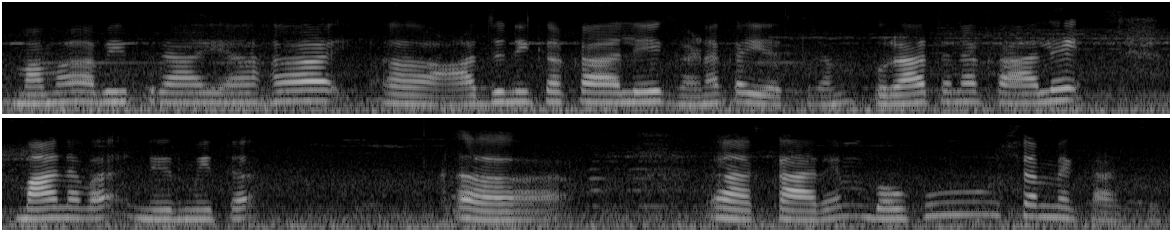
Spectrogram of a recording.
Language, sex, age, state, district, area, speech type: Sanskrit, female, 30-45, Karnataka, Dharwad, urban, spontaneous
